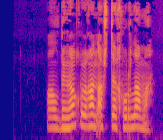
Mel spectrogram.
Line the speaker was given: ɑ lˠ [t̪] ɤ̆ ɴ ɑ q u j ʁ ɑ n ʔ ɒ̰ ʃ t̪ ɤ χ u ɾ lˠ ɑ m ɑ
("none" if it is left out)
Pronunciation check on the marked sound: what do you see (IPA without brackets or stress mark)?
d̪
